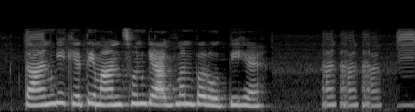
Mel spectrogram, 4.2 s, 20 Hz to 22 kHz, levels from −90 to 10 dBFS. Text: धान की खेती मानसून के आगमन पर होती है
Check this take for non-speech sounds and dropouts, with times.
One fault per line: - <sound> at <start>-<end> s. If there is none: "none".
- laugh at 3.2-3.8 s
